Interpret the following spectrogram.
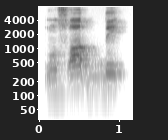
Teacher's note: स्वाद हर्फ इस्तिअला होने की वजह से मुफख्खम पढ़ा जा रहा है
